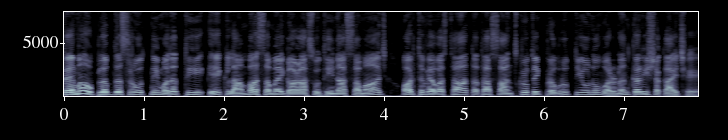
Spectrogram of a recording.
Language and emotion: Gujarati, neutral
